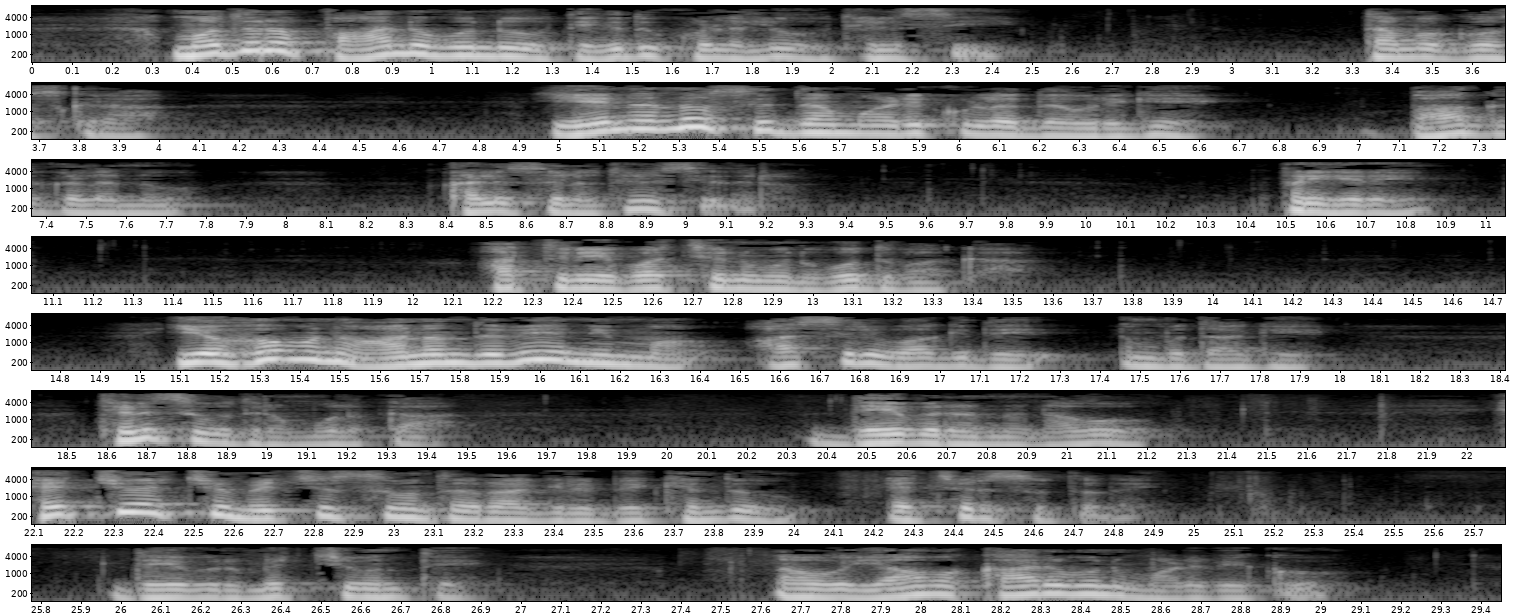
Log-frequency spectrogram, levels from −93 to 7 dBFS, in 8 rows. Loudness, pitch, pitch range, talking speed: -21 LUFS, 135 Hz, 95-160 Hz, 70 wpm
